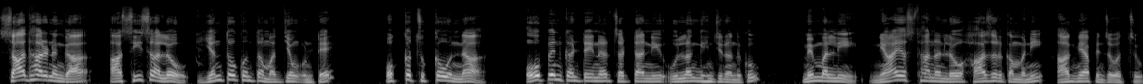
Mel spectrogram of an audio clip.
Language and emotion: Telugu, neutral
